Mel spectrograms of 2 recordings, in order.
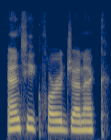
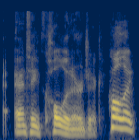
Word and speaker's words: anticholinergic: Anti-chlorogenic drugs, medications. Is that the pronunciation of it? Like there are certain Oh, medications. no, anticholinergic.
